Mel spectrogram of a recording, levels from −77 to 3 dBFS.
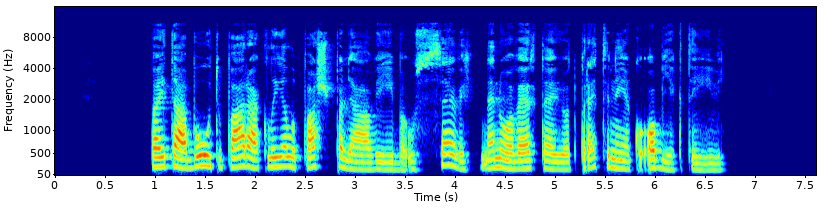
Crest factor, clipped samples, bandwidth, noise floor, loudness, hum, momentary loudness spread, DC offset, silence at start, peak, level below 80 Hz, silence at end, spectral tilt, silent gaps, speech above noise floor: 20 dB; under 0.1%; 11.5 kHz; -81 dBFS; -21 LUFS; none; 14 LU; under 0.1%; 0.95 s; -2 dBFS; -74 dBFS; 0.95 s; -5 dB/octave; none; 61 dB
